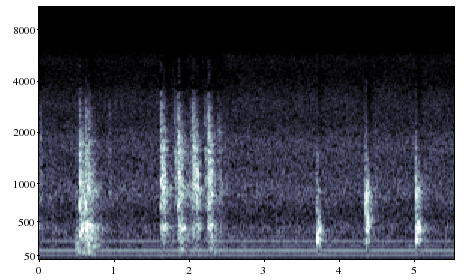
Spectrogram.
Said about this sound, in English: Turn the key in the door after I leave. You'll sleep sounder.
